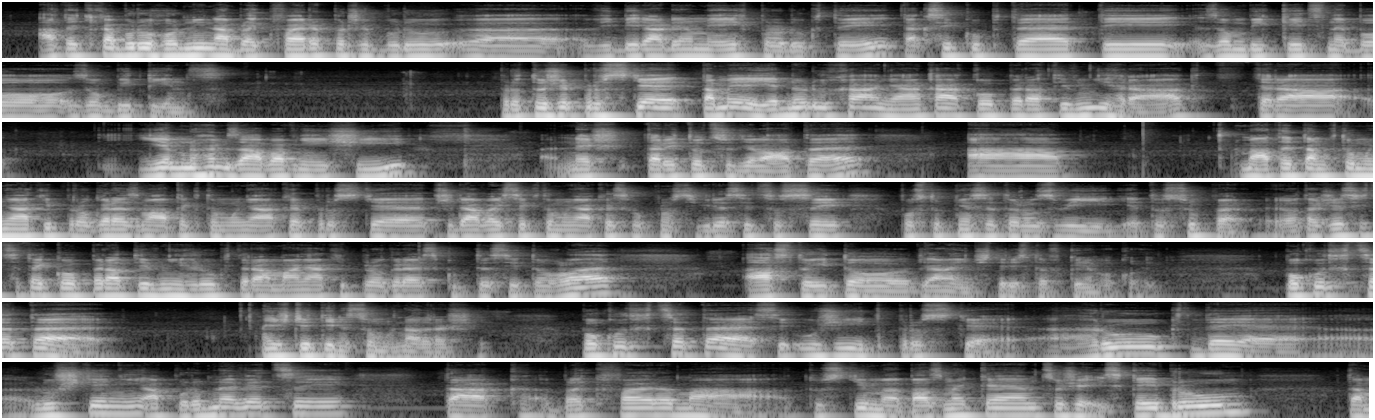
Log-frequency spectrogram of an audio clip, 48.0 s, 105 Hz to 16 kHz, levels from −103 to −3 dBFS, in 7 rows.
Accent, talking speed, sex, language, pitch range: native, 150 wpm, male, Czech, 110-130 Hz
